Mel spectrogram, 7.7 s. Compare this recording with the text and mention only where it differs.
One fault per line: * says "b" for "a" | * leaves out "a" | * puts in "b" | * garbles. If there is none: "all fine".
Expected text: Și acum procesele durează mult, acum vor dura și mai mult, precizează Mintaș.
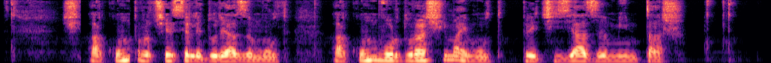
all fine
